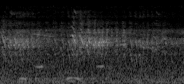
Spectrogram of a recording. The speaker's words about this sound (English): Listen closely. Can you hear the cheerful chirping of birds hidden in the branches? They're singing just for you.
